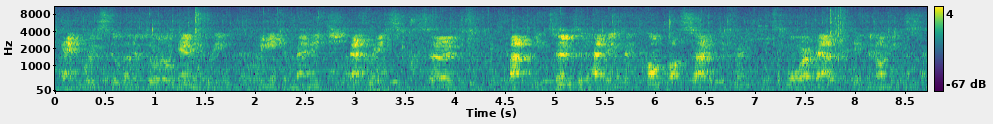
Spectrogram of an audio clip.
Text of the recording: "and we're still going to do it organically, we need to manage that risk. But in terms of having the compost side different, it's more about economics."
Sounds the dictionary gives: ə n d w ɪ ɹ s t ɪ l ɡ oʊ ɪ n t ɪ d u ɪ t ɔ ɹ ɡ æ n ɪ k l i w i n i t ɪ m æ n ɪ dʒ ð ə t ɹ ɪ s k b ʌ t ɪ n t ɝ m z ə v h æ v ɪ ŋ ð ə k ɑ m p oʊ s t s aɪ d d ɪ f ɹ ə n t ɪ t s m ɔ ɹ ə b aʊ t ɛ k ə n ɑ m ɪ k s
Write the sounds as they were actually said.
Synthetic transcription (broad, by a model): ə n w ɪ ɹ s t ɪ l ɡ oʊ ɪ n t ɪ d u ɪ t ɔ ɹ ɡ æ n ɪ k l i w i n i t ɪ m æ n ɪ dʒ ð ə t ɹ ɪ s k b ʌ t ɪ n t ɝ m z ə v h æ v ɪ ŋ ð ə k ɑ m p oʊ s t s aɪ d d ɪ f ɹ ə n t ɪ t s m ɔ ɹ ə b aʊ t ɛ k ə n ɑ m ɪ k s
